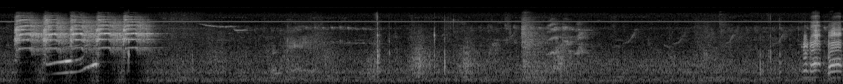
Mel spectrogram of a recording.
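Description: Duyvenbode's lorikeets chattering: a loud, rapid screechy burst in the first second and a half, then softer scattered chatter calls.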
